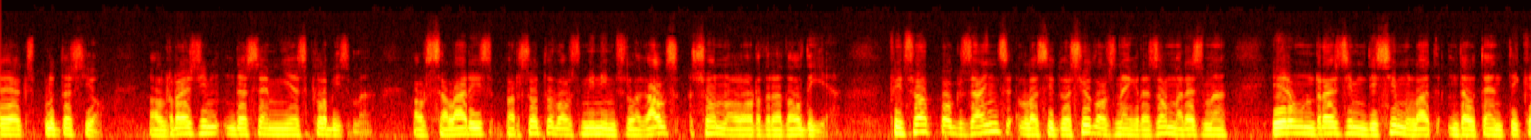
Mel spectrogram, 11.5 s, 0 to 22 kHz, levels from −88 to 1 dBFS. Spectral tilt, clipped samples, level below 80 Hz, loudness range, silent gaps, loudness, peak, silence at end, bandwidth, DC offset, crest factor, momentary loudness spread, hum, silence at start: -7 dB/octave; under 0.1%; -54 dBFS; 2 LU; none; -22 LUFS; -4 dBFS; 0 s; 9.4 kHz; under 0.1%; 18 dB; 7 LU; none; 0 s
